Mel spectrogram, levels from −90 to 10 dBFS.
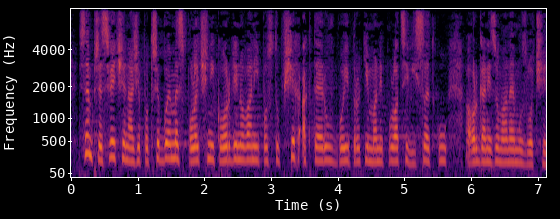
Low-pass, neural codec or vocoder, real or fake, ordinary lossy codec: none; none; real; none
